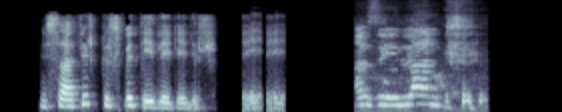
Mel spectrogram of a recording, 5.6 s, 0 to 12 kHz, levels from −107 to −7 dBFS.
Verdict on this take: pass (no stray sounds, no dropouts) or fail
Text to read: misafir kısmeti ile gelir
fail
